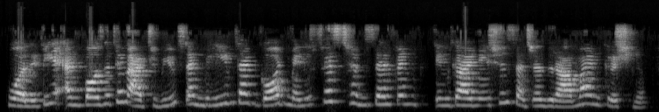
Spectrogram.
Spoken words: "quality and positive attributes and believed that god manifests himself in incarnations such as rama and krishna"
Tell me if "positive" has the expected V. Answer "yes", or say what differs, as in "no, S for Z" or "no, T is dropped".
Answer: yes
